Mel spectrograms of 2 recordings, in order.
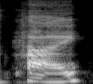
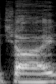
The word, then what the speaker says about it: chi: says X squ remember Greek letter X is Kai Kai rhymes with guy don't say chai that's a t Kai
